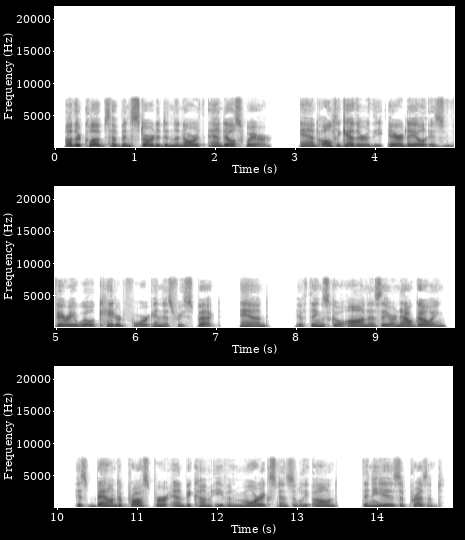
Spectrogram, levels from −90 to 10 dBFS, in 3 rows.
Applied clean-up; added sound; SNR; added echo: none; none; none; none.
